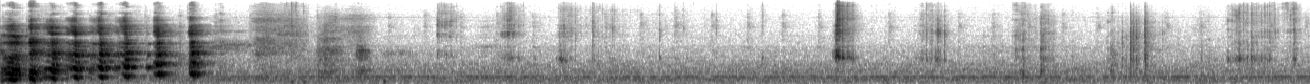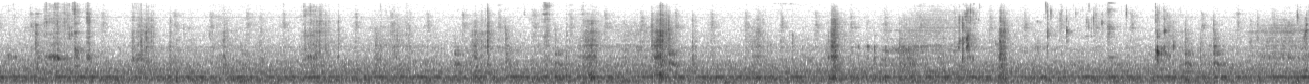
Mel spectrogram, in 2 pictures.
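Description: Laughter for about the first second and a half, then a person chewing a battered deep-fried candy cane, its batter shell and the hard candy inside crunching between the teeth in scattered sharp cracks. The candy has set hard again as it cooled. A faint steady hum runs underneath.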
